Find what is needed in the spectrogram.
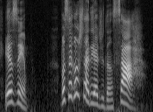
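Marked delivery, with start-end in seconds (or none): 1.2-2.9 emphatic question landing on "dançar"; direct question. Shown as a demonstration. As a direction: ask it loudly, leaning hard on "dançar". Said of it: "É uma interrogação direta".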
